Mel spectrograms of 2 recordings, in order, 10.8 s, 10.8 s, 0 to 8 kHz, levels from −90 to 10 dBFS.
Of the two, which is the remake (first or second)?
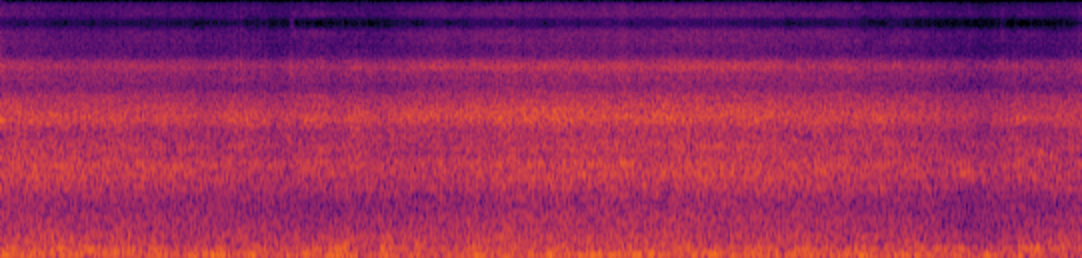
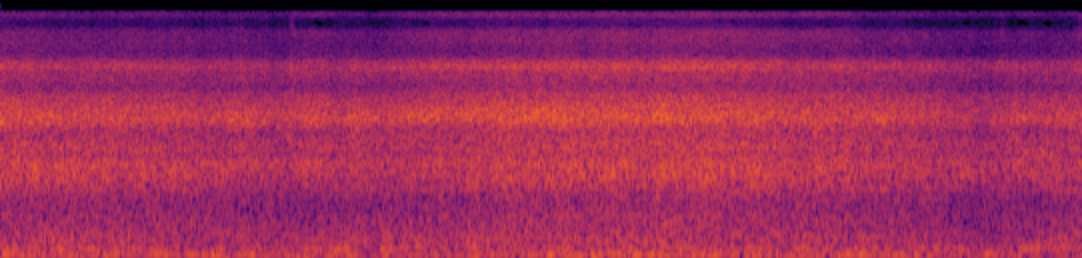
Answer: second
